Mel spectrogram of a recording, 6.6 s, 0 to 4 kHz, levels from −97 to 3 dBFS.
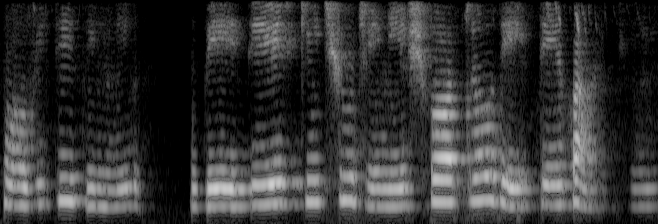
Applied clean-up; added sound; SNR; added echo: neural mask model DeepFilterNet 3.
